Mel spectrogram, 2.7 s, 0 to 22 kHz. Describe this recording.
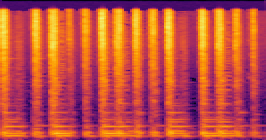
Sympatheque Guit A 1
jazz, music, jazzy
music, jazzy, jazz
